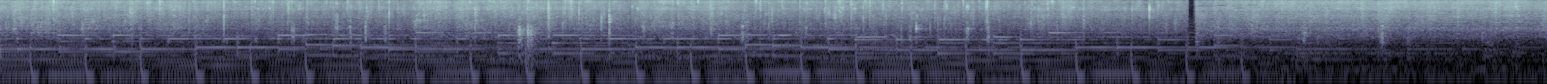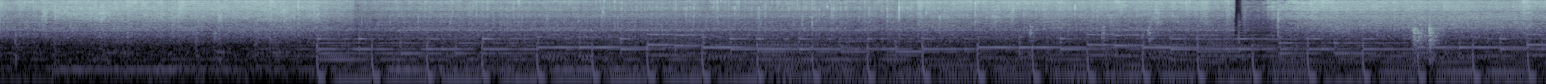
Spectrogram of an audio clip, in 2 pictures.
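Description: Chillies, ginger, garlic, curry leaves and then sliced shallots sizzling in hot coconut oil in a clay pot, stirred with a wooden spatula. The sizzle grows brighter for a few seconds about halfway through and drops out briefly twice.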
